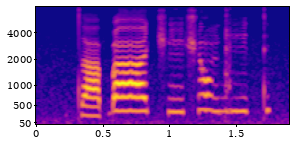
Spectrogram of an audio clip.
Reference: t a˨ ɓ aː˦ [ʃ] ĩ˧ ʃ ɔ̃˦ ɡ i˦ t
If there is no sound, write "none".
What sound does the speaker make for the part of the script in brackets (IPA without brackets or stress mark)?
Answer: t͡ʃ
